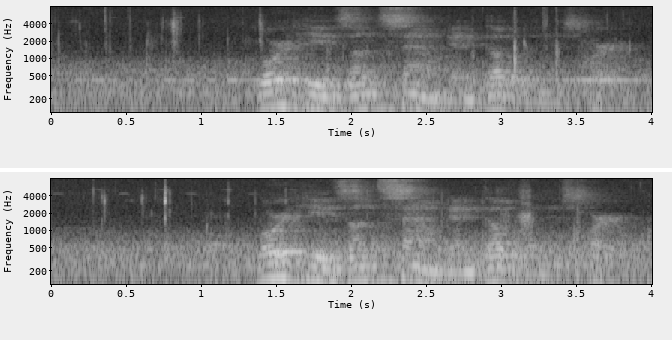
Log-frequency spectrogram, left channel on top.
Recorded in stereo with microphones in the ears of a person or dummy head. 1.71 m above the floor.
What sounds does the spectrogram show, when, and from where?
1.4 s a man speaking: 35° right (ahead or behind), 2 m; by 3.8 s 80° right, 2.5 m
